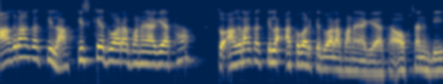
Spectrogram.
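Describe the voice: The man's voice is fairly high, with lively intonation. He keeps a moderate pace.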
